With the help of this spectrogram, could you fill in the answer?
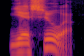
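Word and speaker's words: ישועה: quedéis callados aquí mis la palabra hebrea para salvación es yeshua con el acento en la a el nombre de masia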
